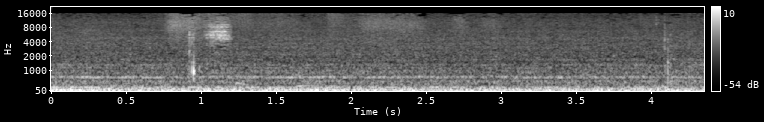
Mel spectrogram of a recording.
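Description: Car engine idling steadily at about 900 rpm, still cold after being started. Heard as a steady low drone from inside the cabin.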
